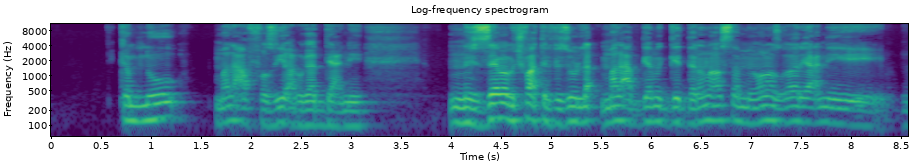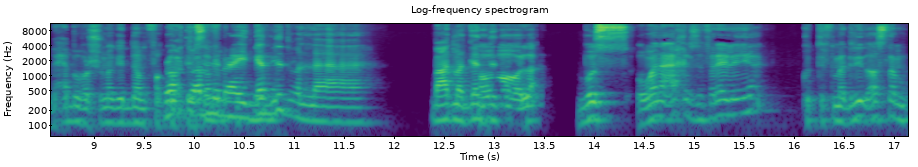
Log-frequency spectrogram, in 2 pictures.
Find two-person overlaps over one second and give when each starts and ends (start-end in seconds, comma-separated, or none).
9.7-11.0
